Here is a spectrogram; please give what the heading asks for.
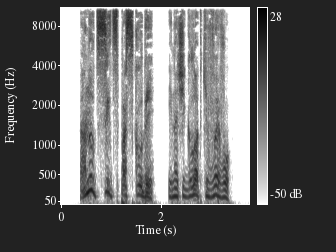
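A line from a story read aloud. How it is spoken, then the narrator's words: Growling threat. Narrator (Russian): зарычал он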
